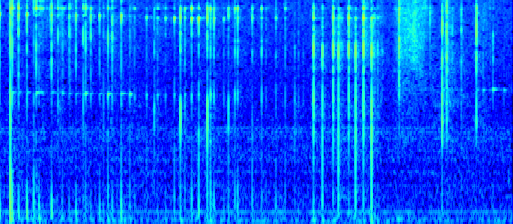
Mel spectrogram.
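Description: A small glass perfume bottle with a black cap is held in both hands and tapped with long nails. The result is a quick run of light, dry clinks and scratchy ticks over a steady low hum.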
